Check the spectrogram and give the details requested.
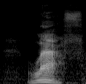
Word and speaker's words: laugh: it more like this laugh laugh even though it's a gh though wife wife wife we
